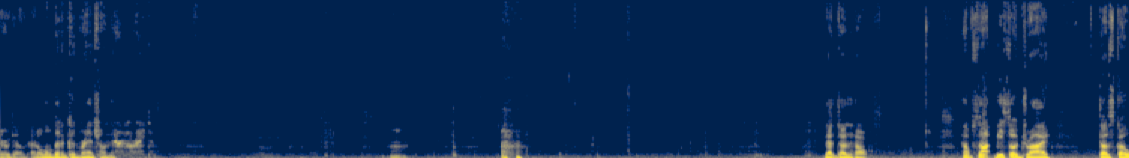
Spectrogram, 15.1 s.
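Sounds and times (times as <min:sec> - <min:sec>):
car interior hum: 0:00.0 - 0:15.0
person chewing crunchy food: 0:02.4 - 0:12.8.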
